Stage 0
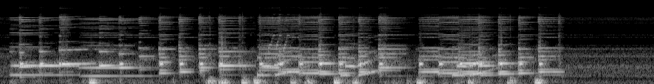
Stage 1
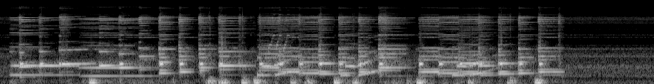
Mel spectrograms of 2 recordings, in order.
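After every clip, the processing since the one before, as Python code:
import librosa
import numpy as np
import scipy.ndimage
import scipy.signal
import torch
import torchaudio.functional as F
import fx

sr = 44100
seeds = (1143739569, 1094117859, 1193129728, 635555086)

y = fx.high_shelf(x, sr, hz=5400.0, db=7.5)
y = fx.rider(y, sr, range_db=10, speed_s=0.5)
y = y * 10.0 ** (-1.5 / 20.0)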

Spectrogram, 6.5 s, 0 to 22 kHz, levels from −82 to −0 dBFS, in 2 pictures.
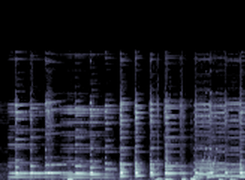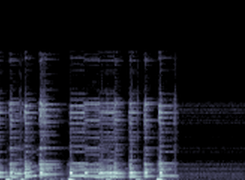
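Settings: y = fx.upward_expand(x, sr, threshold_db=-38.0, expansion=1.5)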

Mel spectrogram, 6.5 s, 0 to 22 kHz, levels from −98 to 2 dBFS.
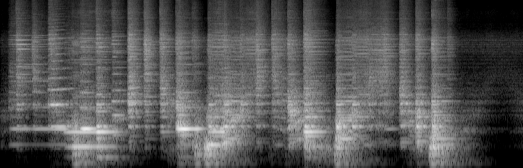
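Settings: y = fx.lower_of_two(x, sr, delay_ms=2.4)
y = fx.filter_lfo_highpass(y, sr, shape='sine', hz=0.68, low_hz=330.0, high_hz=4200.0, q=1.5)
y = fx.room_shoebox(y, sr, seeds[0], volume_m3=37.0, walls='mixed', distance_m=1.2)
y = y * 10.0 ** (-4.5 / 20.0)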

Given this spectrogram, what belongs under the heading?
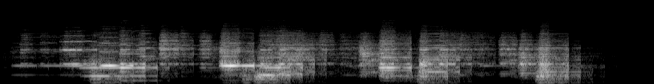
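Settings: y = fx.reverse_delay(x, sr, ms=121, wet_db=-4.0)
y = fx.env_lowpass(y, sr, base_hz=1200.0, full_db=-11.0)
y = scipy.signal.sosfilt(scipy.signal.butter(4, 3900.0, 'lowpass', fs=sr, output='sos'), y)
y = y * 10.0 ** (-3.5 / 20.0)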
